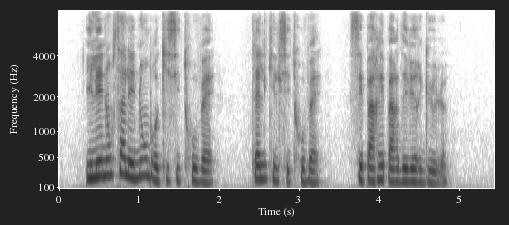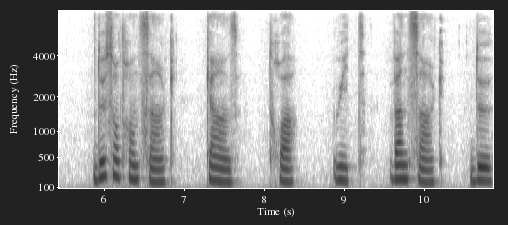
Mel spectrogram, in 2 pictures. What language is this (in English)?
French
